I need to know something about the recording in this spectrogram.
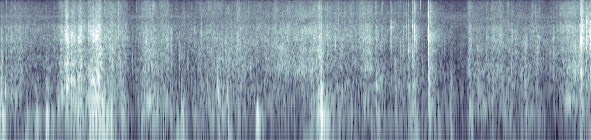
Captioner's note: cardboard ripping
